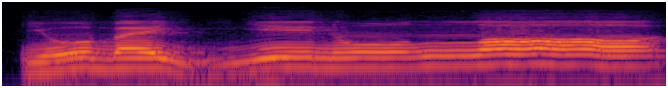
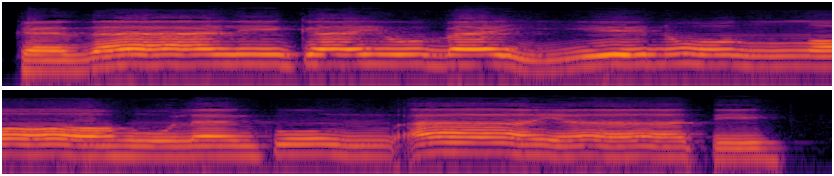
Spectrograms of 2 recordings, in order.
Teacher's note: Dan lafz jalalah di sini dibacakan dengan tebal 2 harakat.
